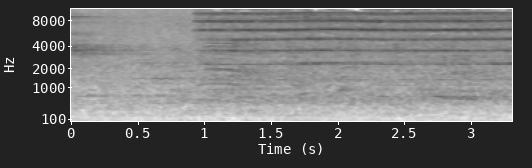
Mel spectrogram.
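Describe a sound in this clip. A referee blows a long, shrill whistle.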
